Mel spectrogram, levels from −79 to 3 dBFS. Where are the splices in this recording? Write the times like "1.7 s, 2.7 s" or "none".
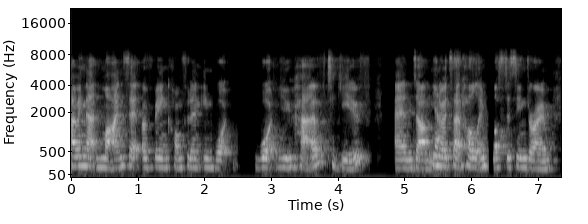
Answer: none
